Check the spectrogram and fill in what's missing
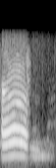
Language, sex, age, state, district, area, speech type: Maithili, female, 60+, Bihar, Darbhanga, urban, conversation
